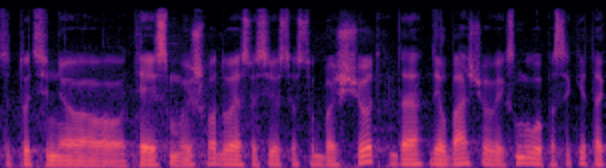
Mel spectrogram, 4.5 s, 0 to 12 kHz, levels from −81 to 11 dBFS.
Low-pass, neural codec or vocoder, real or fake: 9.9 kHz; none; real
